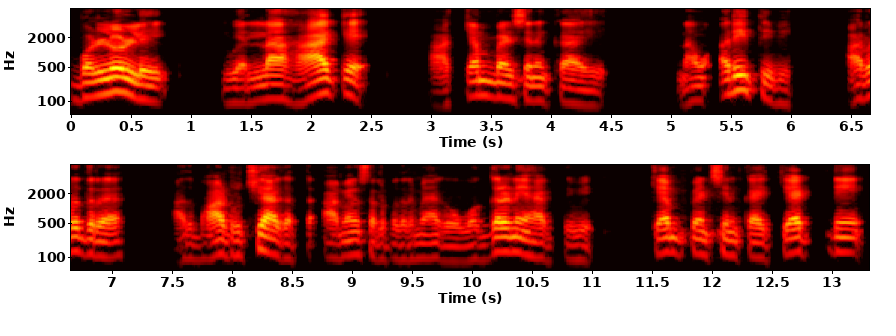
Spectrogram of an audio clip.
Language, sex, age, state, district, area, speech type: Kannada, male, 60+, Karnataka, Gadag, rural, spontaneous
